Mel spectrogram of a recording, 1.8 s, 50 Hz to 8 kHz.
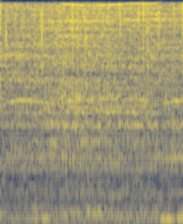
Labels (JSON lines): {"label": "anthrophony, boat engine", "recorder": "SoundTrap 500"}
